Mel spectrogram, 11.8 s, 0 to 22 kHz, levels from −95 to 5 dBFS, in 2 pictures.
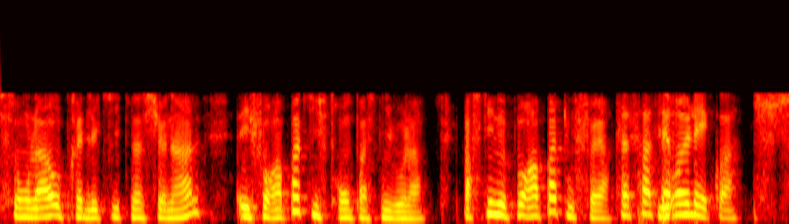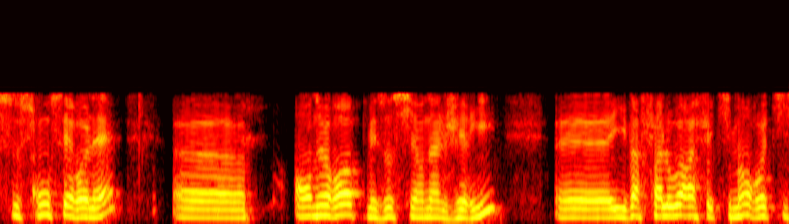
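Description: Throughout the speech, the sound is muffled and band-limited, with nothing above 4 kHz, and it has a plainly audible rough, slightly synthetic grain. This is iLBC codec damage. Each frame's excitation is coded independently, which fits the 20 ms, 15.2 kbps mode.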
